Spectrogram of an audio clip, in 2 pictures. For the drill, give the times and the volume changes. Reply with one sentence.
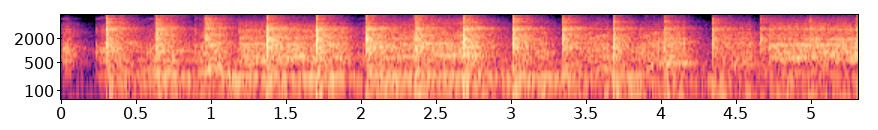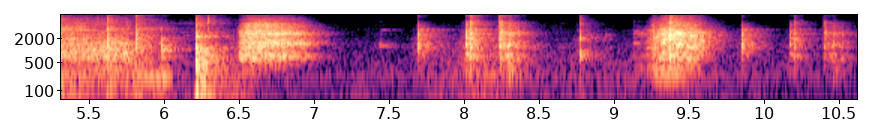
The drill can be heard from 0.0 to 10.5 s, getting louder.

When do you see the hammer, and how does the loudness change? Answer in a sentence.
You can hear the hammer from 0.2 to 6.4 s, getting quieter.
